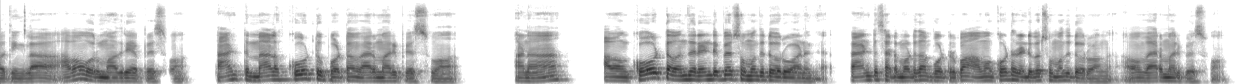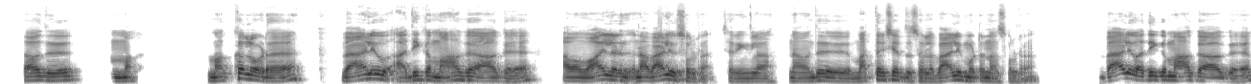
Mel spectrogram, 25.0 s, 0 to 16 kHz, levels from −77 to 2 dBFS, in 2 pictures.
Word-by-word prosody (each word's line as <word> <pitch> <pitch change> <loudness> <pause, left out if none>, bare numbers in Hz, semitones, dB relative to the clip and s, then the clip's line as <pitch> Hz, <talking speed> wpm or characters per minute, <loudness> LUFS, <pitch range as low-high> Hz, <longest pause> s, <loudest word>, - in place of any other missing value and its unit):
பார்த்தீங்களா, 90 +1 -1 0.3
அவன் 160 +7 +1
ஒரு 110 - 0
மாதிரியா 100 -1 0
பேசுவான். 85 0 -7 0.3
பாண்ட் 140 +6 -2
மேல 135 +3 +1 0.2
கோட்டு 165 +1 +2
போட்டவன் 115 -1 0
வேற 100 - 0
மாரி 100 0 -1
பேசுவான். 85 -1 -4 0.7
ஆனா, 95 -1 -1 0.7
அவன் 115 -1 +1
கோட்ட 185 +5 +5
வந்து 140 +2 +3
2 145 +2 +3
பேர் 155 0 +1
சுமந்துட்டு 135 -2 +2
வருவானுங்க. 95 -5 0 0.3
பாண்ட்டு. 130 +4 0
சட்ட - - 0
மட்டும் 125 +5 +2
தான் 130 - -3
போட்ருப்பான். 110 +3 0
அவன் 115 +1 -1
கோட்ட 135 0 +2
2 110 -1 +2
பேரும் 120 +1 -1
சுமந்துட்டு 120 -3 0
வருவாங்க. 85 -1 -4 0.2
அவன் 95 +1 -2
வேற 100 - -1
மாரி 100 -2 -1
பேசுவான். 85 - -9 0.5
அதாவது. 125 -1 +1 0.7
ம 110 - +3 0.9
மக்களோட 130 - +3 0.8
வேல்யூ 160 +8 +3 0.2
அதிகமா 115 -2 +1 0.4
ஆக. 105 -2 -3 0.6
அவன் 110 -1 +2
வாயில 140 +4 +3
இருந்து 115 -4 0
நான் 110 0 +2
வேல்யூ - - +4
சொல்றேன். - - -4
சரிங்களா? 90 -1 -2 0.3
நான் 95 -1 -2
வந்து 120 +4 +1 0.4
மத்த 100 +4 -5
விஷயத்த 130 -8 0
சொல்ல. 90 -3 0
வேல்யூ 135 +6 +2
மட்டும் 105 -1 0
நான் 85 - -6
சொல்றன். 85 -2 -7 0.7
வேல்யூ - - +3
அதிகமா 130 -2 +2
ஆக, 105 -5 0
110 Hz, 145 wpm, -23 LUFS, 100-135 Hz, 0.9 s, கோட்ட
